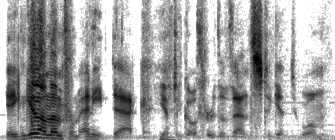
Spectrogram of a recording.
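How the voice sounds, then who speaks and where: Running a tabletop roleplaying game as game master, a man narrates off the cuff and stops now and then to think aloud. His voice is medium-pitched, sing-song and sharp.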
